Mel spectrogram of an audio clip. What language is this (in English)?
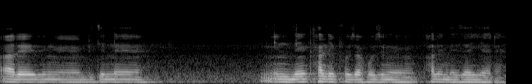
Bodo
